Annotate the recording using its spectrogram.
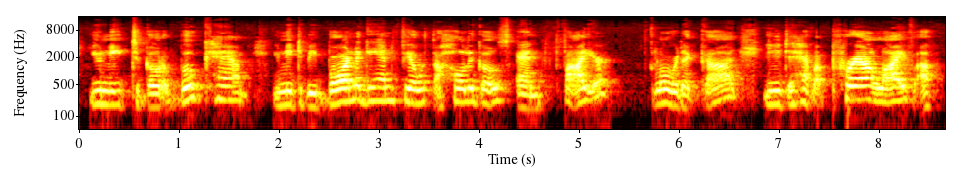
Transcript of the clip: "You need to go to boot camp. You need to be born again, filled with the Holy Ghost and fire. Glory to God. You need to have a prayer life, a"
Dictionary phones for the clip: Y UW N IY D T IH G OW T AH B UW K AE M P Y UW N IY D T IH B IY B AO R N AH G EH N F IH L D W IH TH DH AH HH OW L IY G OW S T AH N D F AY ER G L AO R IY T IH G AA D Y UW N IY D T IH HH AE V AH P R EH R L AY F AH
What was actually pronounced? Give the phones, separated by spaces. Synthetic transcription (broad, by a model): Y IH N IY D T IH G OW T AH B UW K AE M P Y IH N IY D T IH B IY B AO R N AH G EH N F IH L W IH DH AH HH OW L IY G OW S T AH N F AY ER G L AO R IY T IH G AA D Y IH N IY D T IH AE V AH P R EH R L AY F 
